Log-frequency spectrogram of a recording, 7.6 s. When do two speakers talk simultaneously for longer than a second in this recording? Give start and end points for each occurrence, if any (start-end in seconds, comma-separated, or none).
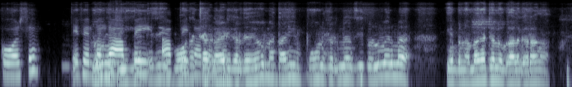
1.2-3.1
